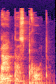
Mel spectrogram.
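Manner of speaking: toneless whisper. Shown as a demonstration. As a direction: whisper the gospel words with no voice. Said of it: "Stimmlos geflüstert". (stimmlos geflüstert)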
